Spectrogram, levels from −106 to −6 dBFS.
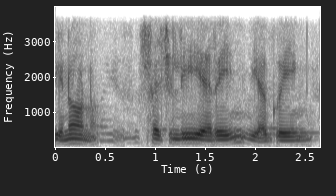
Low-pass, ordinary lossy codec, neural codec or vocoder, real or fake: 3.6 kHz; none; none; real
